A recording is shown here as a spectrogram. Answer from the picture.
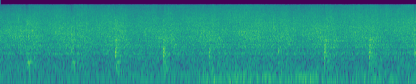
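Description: Chicken pieces, bell peppers and onion sizzling in a hot wok while being stirred with a wooden spatula, with light knocks of the spatula against the pan about once a second.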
